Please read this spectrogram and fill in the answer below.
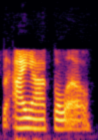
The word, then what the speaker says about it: Ioppolo: Well, you were close. It's Ioppolo. – Ioppolo. Okay, wrong emphasis Ioppolo. On the wrong syllable, but thank you.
